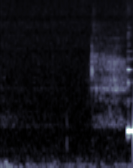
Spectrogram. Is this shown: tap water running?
no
